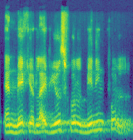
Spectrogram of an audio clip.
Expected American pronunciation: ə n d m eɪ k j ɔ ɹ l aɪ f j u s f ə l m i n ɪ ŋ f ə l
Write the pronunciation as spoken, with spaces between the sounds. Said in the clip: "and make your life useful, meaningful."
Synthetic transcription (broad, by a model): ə n d m eɪ k j ɔ ɹ l aɪ f j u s f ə l m i n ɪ ŋ f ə l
